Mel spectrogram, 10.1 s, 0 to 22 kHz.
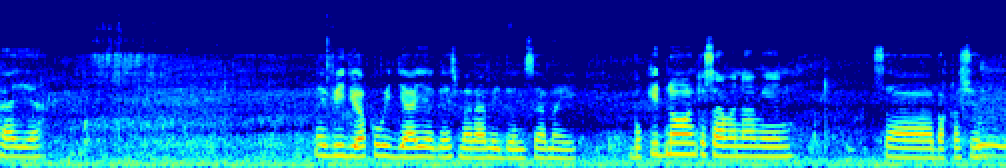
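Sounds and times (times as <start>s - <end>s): small waves washing over reef: 0.0s - 10.0s.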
